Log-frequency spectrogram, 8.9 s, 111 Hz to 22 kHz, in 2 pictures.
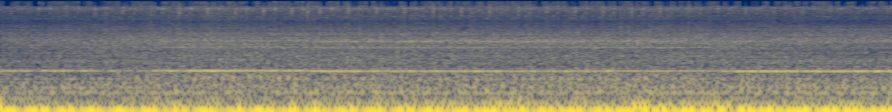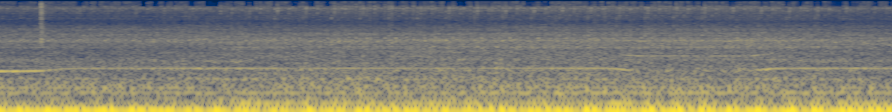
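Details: B7 Audi S4 4.2 V8 with straight pipe and about 200k: a steady idle, with a whistling howl and a changed idle when the dipstick is pulled, so the crankcase holds vacuum with no leak. Normal idle.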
